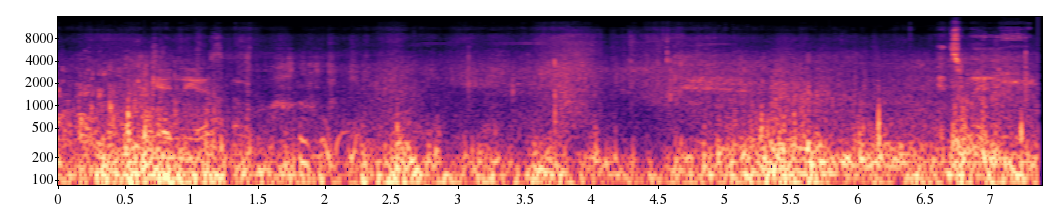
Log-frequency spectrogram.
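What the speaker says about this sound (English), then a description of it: "It's windy. Oh, it's windy." Strong wind buffets the microphone on a kayak out on open water before a storm, a loud, constant low rumble with gusting swells throughout and faint water movement beneath.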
